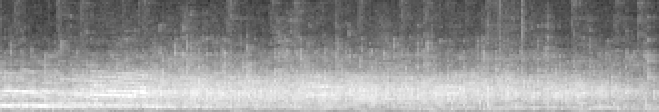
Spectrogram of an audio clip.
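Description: Large crowd applauding and cheering after a line of a speech, with a shout or two in the first second and a half and easing off toward the end, over soft background music with held notes.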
